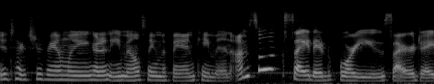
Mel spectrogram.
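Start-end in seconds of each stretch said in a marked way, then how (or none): 2.3-4.3 slow line with a squeak breaking into the voice. Congratulating sire j after the fan money came in, voice squeaking. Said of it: "my voice just squeaked there".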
